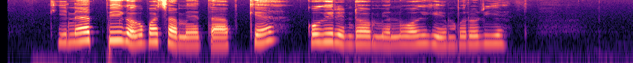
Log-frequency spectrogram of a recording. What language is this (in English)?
Kalenjin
